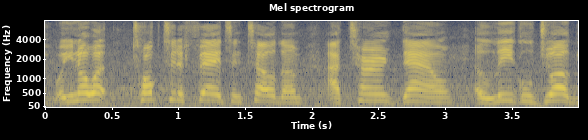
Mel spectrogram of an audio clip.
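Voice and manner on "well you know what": ordinary talk, nothing marked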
